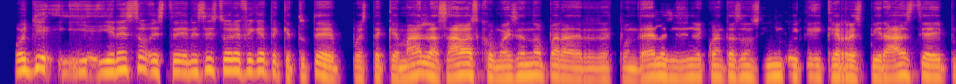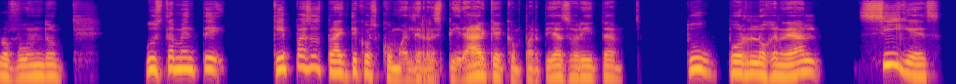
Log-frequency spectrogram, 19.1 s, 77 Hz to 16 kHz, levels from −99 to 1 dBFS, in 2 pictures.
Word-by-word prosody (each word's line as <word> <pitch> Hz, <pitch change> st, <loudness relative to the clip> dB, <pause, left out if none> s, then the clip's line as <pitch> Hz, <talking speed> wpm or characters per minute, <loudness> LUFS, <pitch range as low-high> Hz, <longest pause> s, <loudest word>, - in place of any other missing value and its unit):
Oye, 185 Hz, +4 st, +4 dB
y 170 Hz, +3 st, -5 dB, 0.2 s
y-y -, -, +6 dB
en 170 Hz, -, +2 dB
esto, 195 Hz, +1 st, +1 dB
este, 165 Hz, 0 st, 0 dB
en 160 Hz, -, -2 dB
esa 165 Hz, +4 st, 0 dB
historia 185 Hz, -1 st, +3 dB
fíjate 175 Hz, -4 st, -1 dB
que -, -, -5 dB
tú 125 Hz, -, -9 dB
te 120 Hz, -3 st, +2 dB
pues 115 Hz, -2 st, -7 dB
te 120 Hz, -, -5 dB
quemabas 120 Hz, +5 st, 0 dB
las 130 Hz, -6 st, +2 dB
habas 140 Hz, +3 st, +4 dB
como 115 Hz, -3 st, -3 dB
dicen, 130 Hz, +3 st, -1 dB
¿no?, 140 Hz, -3 st, -2 dB
para 115 Hz, -5 st, -1 dB
responderlas 105 Hz, +4 st, -2 dB
y 115 Hz, -, -4 dB
decirle 125 Hz, +3 st, -4 dB
cuántas 125 Hz, 0 st, -2 dB
son 125 Hz, 0 st, -3 dB
5 125 Hz, +4 st, -3 dB
y 125 Hz, -, -3 dB
y 125 Hz, -3 st, -6 dB
que 130 Hz, +3 st, 0 dB
respiraste 120 Hz, +2 st, 0 dB
ahí 120 Hz, 0 st, +2 dB
profundo. 130 Hz, 0 st, -2 dB, 0.8 s
Justamente, 200 Hz, -1 st, +2 dB, 0.4 s
¿qué 205 Hz, +2 st, +5 dB
pasos 225 Hz, 0 st, -2 dB
prácticos 165 Hz, -3 st, +1 dB
como 105 Hz, -4 st, -2 dB
el 95 Hz, -, -7 dB
de 110 Hz, -, -3 dB
respirar 135 Hz, +8 st, +2 dB
que 130 Hz, -3 st, -2 dB
compartías 110 Hz, +5 st, -4 dB
ahorita, 120 Hz, -1 st, -3 dB, 0.6 s
tú, 185 Hz, -5 st, +1 dB
por 160 Hz, -1 st, +4 dB
lo 150 Hz, -3 st, +3 dB
general, 140 Hz, +6 st, +2 dB, 0.3 s
sigues 150 Hz, -, +3 dB
130 Hz, 155 wpm, -23 LUFS, 120-170 Hz, 0.8 s, y-y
